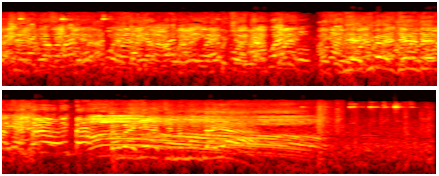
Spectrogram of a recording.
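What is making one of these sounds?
A group of men shout and laugh loudly.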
